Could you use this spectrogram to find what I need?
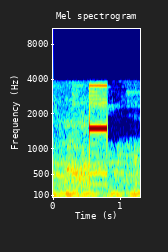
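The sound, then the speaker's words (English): A voicemail beep before recording a message: one loud, steady electronic tone lasting about a quarter second, standing out against a faint background hum. “Sending you to voicemail. Begin speaking at the tone. When you are done, hang up or press pound for more options.”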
